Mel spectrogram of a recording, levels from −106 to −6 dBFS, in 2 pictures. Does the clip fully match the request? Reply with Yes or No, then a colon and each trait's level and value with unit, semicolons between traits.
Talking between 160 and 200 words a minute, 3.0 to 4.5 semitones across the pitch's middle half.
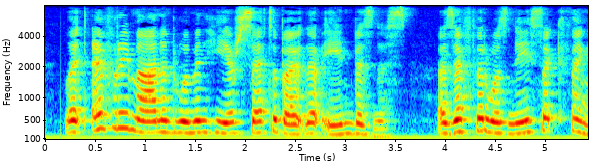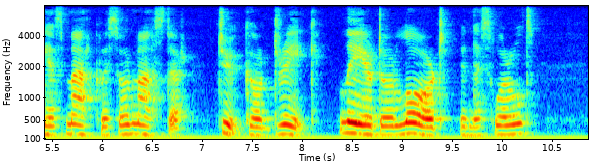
Yes: average, 170 wpm; average, 3.9 semitones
